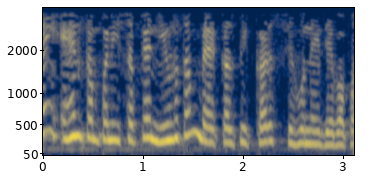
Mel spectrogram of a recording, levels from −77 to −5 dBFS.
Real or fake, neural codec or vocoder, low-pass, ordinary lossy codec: real; none; 3.6 kHz; none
